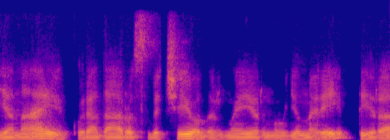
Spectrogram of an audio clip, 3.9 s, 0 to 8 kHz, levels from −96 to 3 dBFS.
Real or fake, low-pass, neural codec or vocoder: real; 7.2 kHz; none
